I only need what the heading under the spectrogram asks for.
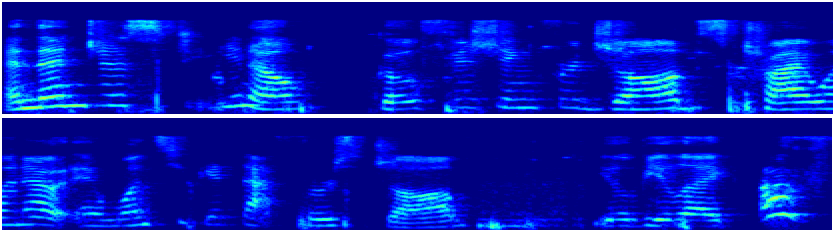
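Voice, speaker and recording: This is an ordinary speaking voice with a Canadian accent at a moderate pace. The intonation is lively, with big swings in loudness. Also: woman, fairly high pitch for a woman. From Canada, Saskatoon. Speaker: voiceover artist. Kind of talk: interview.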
